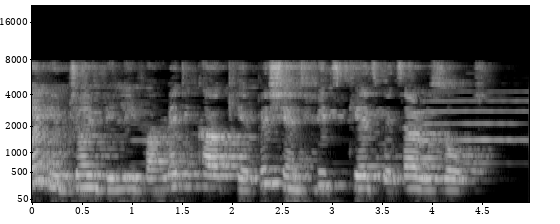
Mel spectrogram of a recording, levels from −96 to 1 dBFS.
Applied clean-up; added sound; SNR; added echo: classical method WPE with log-MMSE.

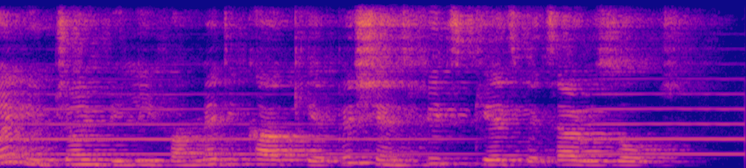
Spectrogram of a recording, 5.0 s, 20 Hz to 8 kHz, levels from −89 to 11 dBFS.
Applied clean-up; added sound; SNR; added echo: none; Trumpet; 11 dB; reverberation time 0.8 s.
